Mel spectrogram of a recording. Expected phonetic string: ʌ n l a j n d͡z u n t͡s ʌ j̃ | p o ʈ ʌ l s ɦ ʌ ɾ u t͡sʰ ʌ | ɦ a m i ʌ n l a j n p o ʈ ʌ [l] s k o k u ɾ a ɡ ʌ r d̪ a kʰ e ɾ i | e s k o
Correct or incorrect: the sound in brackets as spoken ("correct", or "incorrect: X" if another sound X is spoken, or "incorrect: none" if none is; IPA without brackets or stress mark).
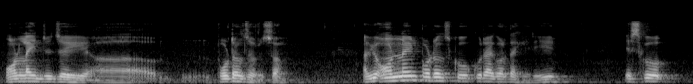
correct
